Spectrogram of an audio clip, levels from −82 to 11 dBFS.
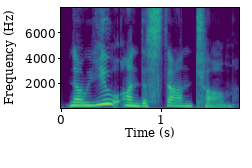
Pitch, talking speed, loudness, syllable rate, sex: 220 Hz, 135 wpm, -15 LUFS, 3.6 syllables/s, female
